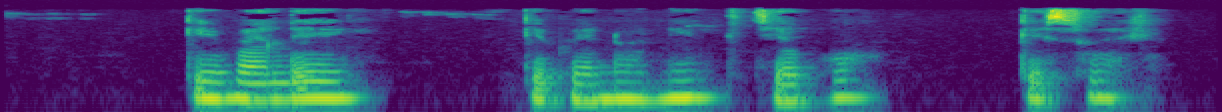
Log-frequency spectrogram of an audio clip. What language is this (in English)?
Kalenjin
